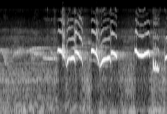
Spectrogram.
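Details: Oriental magpie-robin delivering three short bursts of sweet whistled notes with sliding downward inflections over a faint background hum.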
